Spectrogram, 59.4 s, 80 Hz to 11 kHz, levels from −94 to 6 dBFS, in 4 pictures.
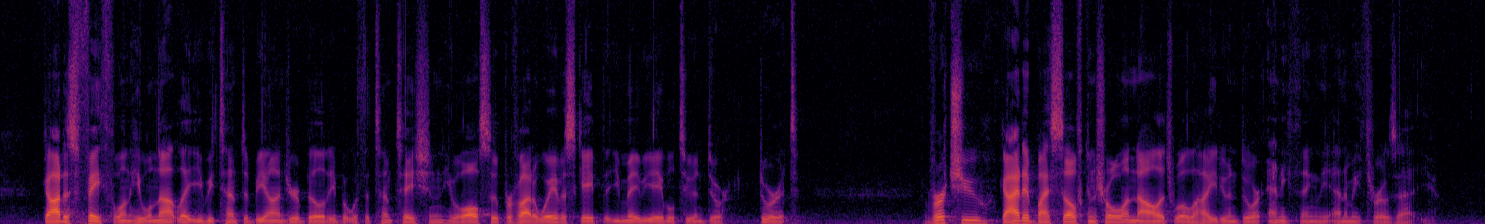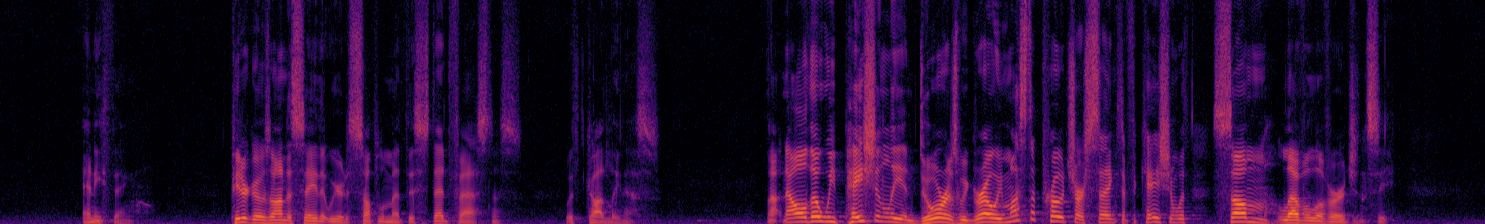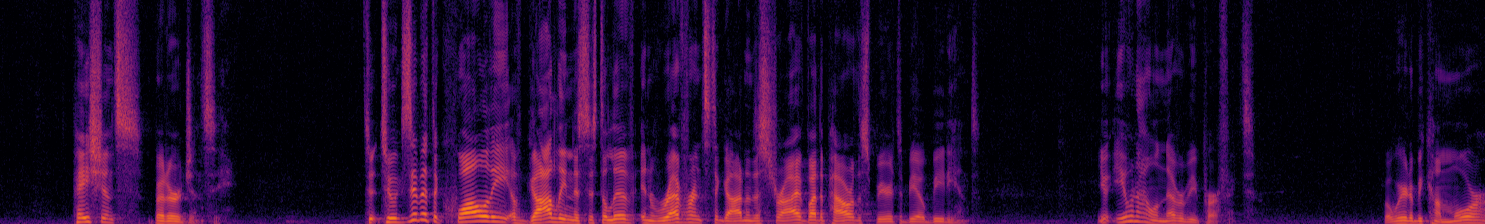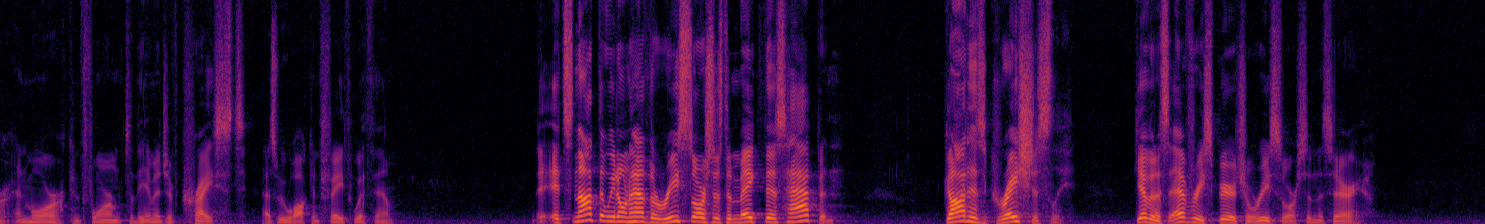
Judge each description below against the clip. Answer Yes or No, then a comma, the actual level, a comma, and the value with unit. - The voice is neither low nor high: No, low, 120 Hz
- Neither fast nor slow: Yes, average, 170 wpm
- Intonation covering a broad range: Yes, wide, 8.2 semitones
